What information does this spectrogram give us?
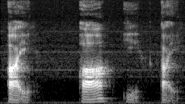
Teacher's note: your tongue is in different places to say ah and then e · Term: diphthong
